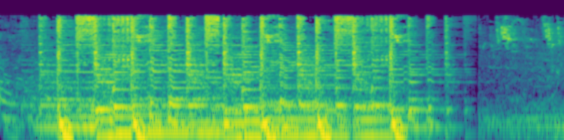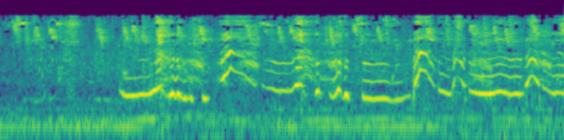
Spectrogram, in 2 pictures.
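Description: Busy music plays for a few seconds, then gives way to a girl sobbing and wailing up close, her voice rising and falling in high, wavering, broken cries.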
